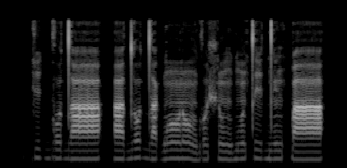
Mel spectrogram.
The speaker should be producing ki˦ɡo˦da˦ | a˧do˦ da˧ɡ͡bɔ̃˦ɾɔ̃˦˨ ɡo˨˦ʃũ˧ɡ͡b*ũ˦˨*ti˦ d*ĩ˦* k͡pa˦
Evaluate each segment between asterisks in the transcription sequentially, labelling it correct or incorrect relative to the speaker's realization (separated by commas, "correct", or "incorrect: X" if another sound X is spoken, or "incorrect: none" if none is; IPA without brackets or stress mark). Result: incorrect: ũ˦, correct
